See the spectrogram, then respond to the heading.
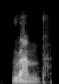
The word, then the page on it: rump: British English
